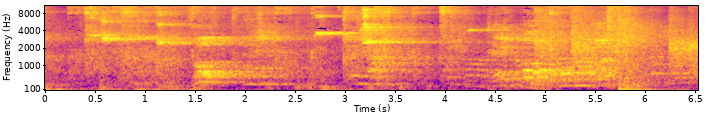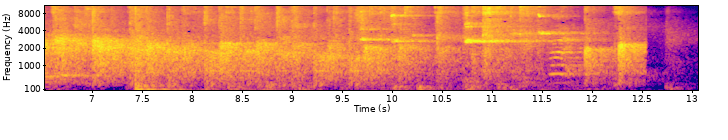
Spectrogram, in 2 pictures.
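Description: Table tennis rally: the ball clicks back and forth off the bats and the table in a run of quick, sharp knocks, in a large echoing hall.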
